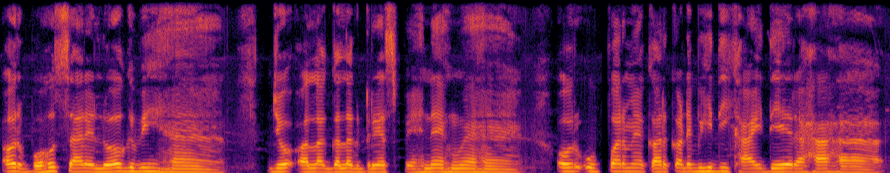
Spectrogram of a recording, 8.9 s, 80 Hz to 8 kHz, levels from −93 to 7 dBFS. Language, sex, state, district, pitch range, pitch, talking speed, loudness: Hindi, male, Jharkhand, Palamu, 150-170 Hz, 160 Hz, 150 wpm, -15 LUFS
